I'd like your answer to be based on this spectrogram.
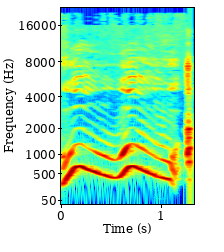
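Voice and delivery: excited whoop. Acted. Flying carpet joyride.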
